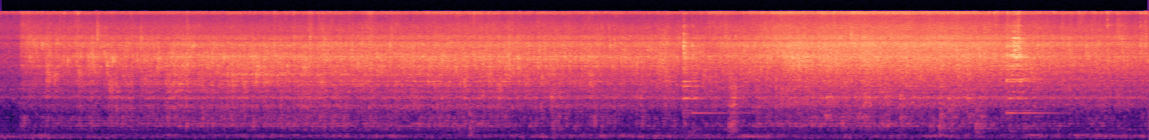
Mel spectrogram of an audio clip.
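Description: Sliced onions and green chillies sizzling in hot oil in a steel pot. The sizzle jumps up sharply as the chillies go in and stays loud, with a couple of knocks of a stirring spoon against the pot later on.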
